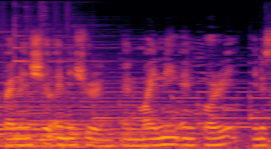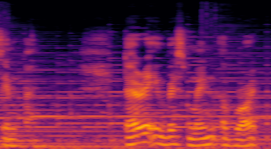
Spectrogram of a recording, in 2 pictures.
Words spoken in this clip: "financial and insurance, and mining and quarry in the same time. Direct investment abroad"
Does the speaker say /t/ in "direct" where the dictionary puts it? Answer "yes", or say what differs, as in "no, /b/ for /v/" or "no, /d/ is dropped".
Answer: no, /t/ is dropped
